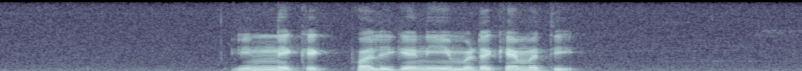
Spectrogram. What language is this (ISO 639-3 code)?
sin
